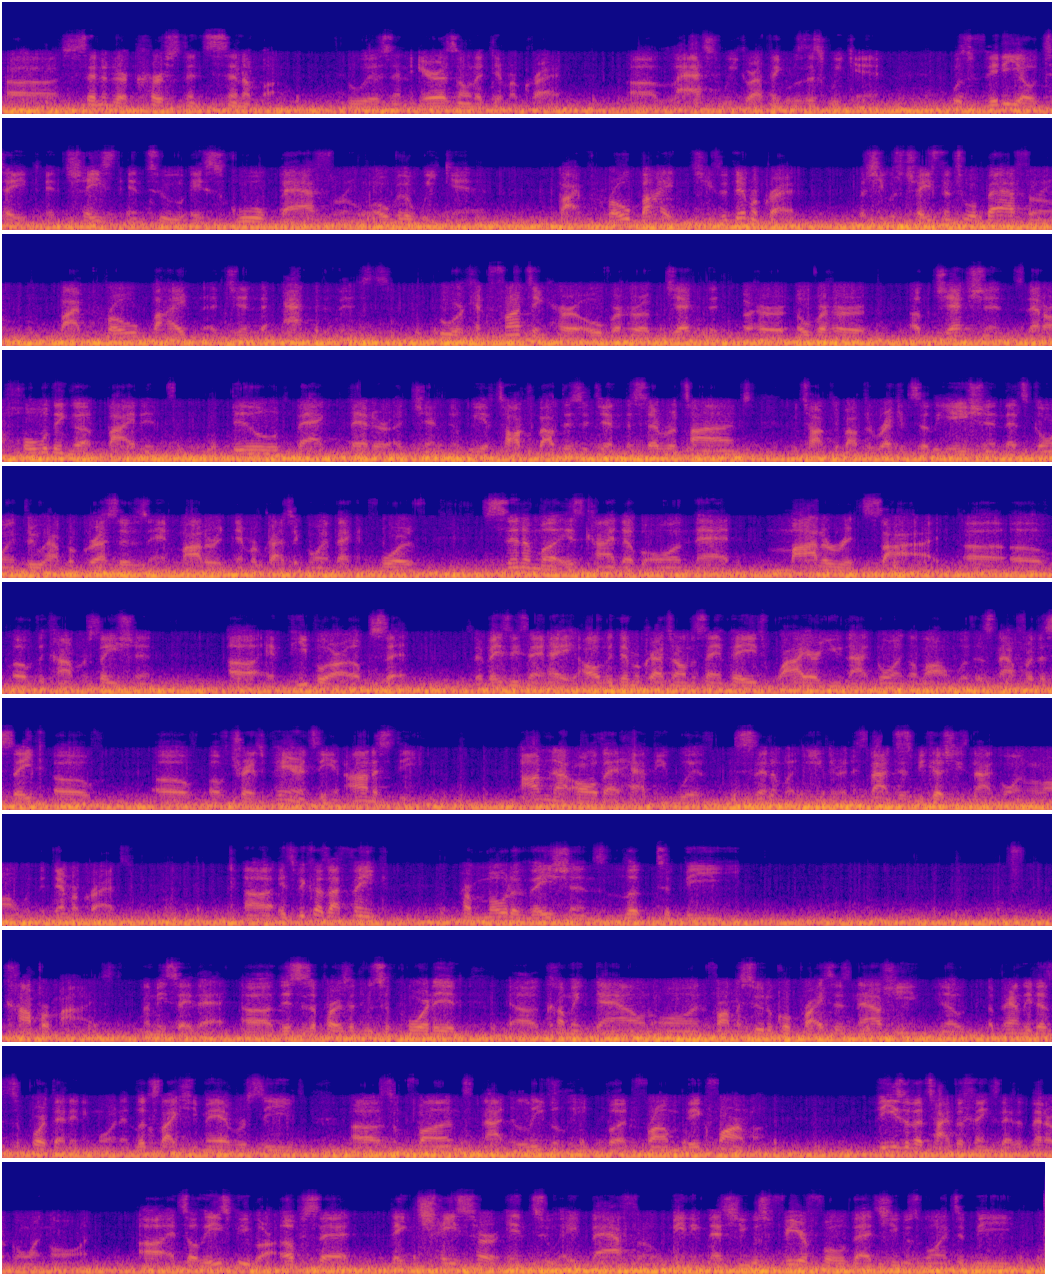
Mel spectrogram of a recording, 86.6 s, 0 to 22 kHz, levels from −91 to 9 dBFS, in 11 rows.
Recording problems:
garbled, watery; slightly; nothing above 7.5 kHz
low rumble; loud; throughout; 5 dB below the speech

